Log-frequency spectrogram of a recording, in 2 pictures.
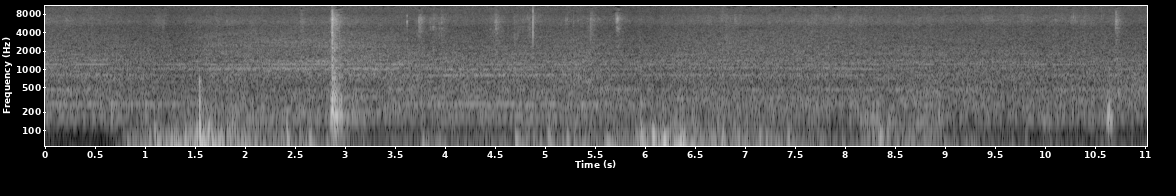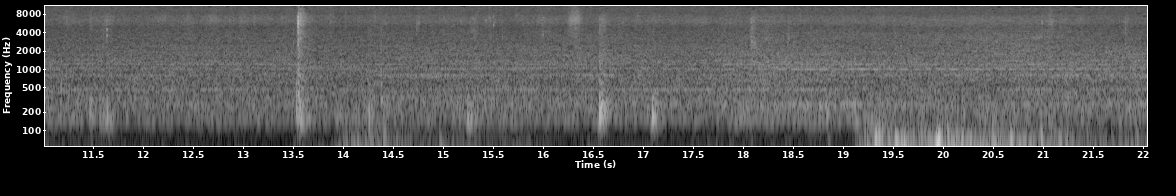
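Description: Handling noises from cleaning out a wire-grid guinea pig cage: fleece liners and hay being moved about, with scattered sharp clicks and low knocks, over a steady background hum.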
